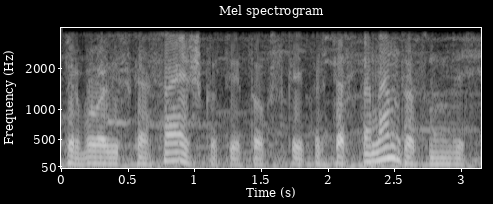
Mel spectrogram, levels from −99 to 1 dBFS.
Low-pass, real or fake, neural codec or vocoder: 3.6 kHz; fake; vocoder, 22.05 kHz, 80 mel bands, WaveNeXt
